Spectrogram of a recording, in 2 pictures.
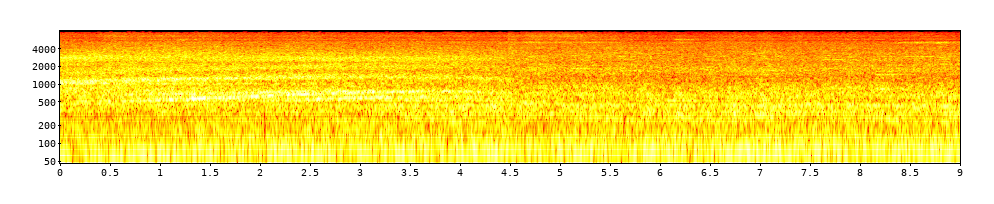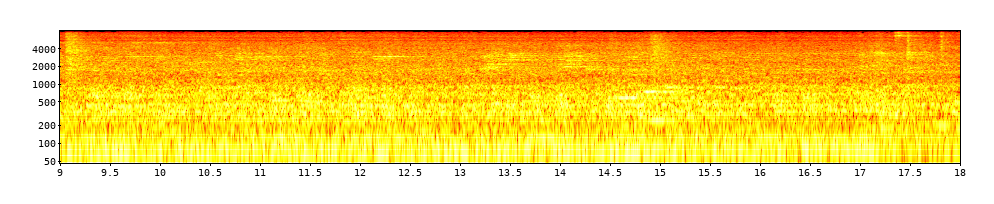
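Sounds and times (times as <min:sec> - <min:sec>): train rumbling in station: 0:00.0 - 0:18.0.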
